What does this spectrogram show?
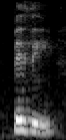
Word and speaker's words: busy: We will say to spell buzz, E. That's strange, isn't it? Buzz, E.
